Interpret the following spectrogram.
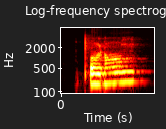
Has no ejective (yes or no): no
